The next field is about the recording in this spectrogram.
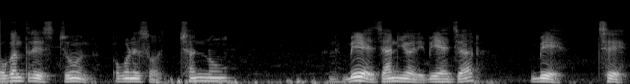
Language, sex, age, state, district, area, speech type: Gujarati, male, 60+, Gujarat, Morbi, rural, spontaneous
